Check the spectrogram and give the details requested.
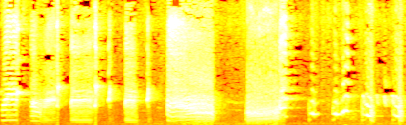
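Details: Loud jalak starling masteran song mixing stacked, nasal harmonic notes with two long, harsh rasping screeches, then bending, looping whistled notes at the end.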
